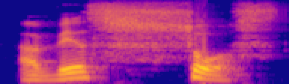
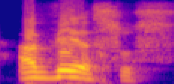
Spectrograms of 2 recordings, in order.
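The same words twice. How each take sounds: First: Very slow "Avessos", split before a long s; stretched S sound. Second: Said in the usual way. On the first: Shown as a demonstration. Teacher showing students the phoneme, "Avessos" with s sounds drawn out. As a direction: hold the double s in "Avessos". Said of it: "aquele fonema que faz esse som". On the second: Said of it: "faz esse som aqui".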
